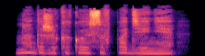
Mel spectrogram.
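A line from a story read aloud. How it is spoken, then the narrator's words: Soft whisper. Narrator (Russian): тихо шепнула она Дэну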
